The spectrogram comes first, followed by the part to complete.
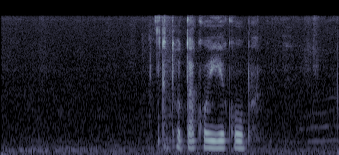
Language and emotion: Russian, neutral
